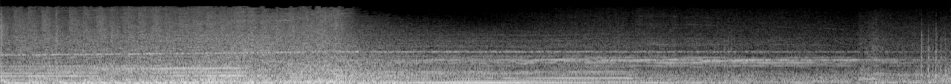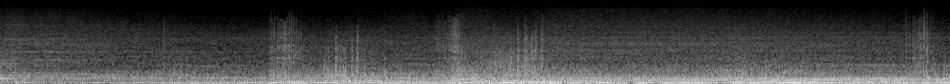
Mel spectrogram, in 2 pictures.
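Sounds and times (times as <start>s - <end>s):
dramatic film score: 0.0s - 19.0s
sports car engine rumble: 0.0s - 19.0s.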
